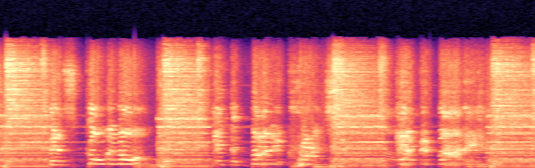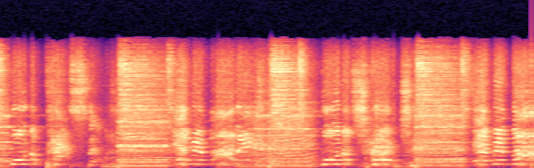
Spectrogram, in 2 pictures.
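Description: Amplified singing through a microphone over church instrumental accompaniment, in continuous phrases.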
